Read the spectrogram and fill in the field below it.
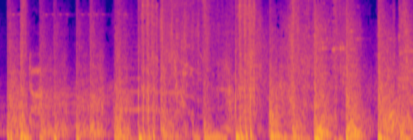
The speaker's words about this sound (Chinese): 一顿枪战之后，大家都懵逼了。胖虎就骂小夫：“老铁，你有病吧？开枪打自己人干啥呀？”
